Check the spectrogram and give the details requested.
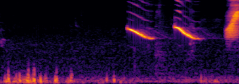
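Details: White-shouldered triller, clear-voiced, on a tutor recording for magpie-robins: two loud, clean whistles sliding downward, then a short buzzy rising note, over a low soft rumble.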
